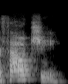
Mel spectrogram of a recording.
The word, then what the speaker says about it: Fauci: but we have three different spellings of it, the U, the O, and the OO, and look at Dr. Fauci. He's a brown cow word, brown cow.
